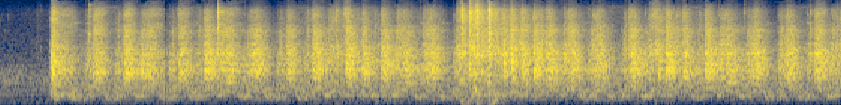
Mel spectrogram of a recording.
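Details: Mystery air-cooled VW flat-four, fed by hot-wired coil and push-button starter after points regapped and timing reset for no spark: fast rapid starter churn for several seconds with brief stumble, not catching; hard starting.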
